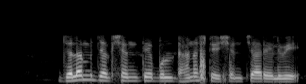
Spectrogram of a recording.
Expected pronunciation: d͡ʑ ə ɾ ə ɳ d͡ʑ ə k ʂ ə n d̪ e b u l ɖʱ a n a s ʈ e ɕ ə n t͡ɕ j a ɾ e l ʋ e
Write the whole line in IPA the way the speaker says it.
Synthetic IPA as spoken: d͡ʑ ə l ə m d͡ʑ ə k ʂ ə n t̪ e b u l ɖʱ a n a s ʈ e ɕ ə n t͡ɕ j a ɾ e l ʋ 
